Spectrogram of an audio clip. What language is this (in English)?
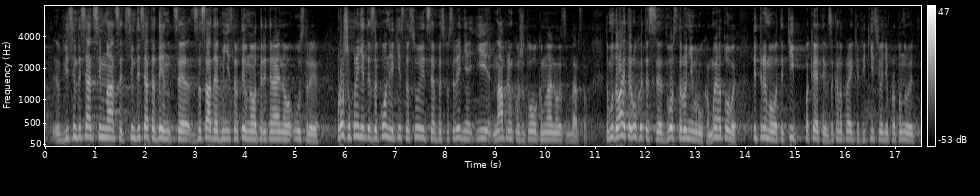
Ukrainian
